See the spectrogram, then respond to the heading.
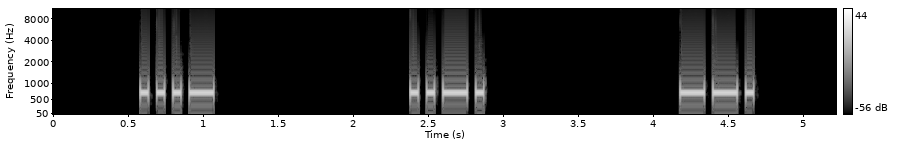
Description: Morse code, heard as a keyed tone, about 22 wpm, spaced as for 6 wpm, 700 Hz. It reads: VFG
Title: USA Call Signs - 6 Characters - 8x Character Spacing - 22wpm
